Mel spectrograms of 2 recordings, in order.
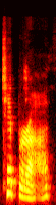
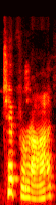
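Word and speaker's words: Tiphareth: represented as death and that would be tipperath or tiffaroth however you pronounce it which is six to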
